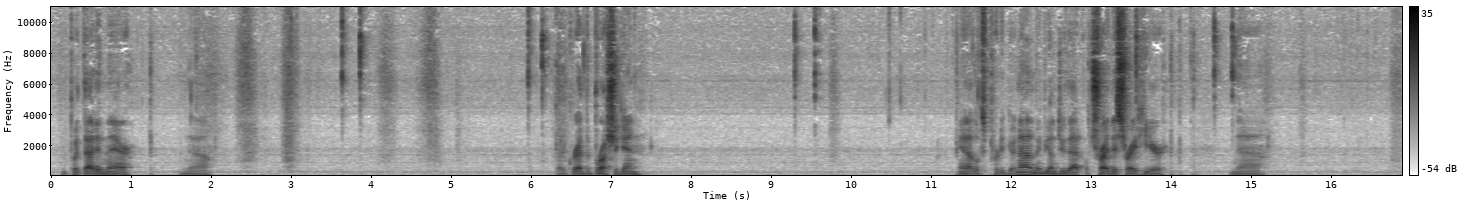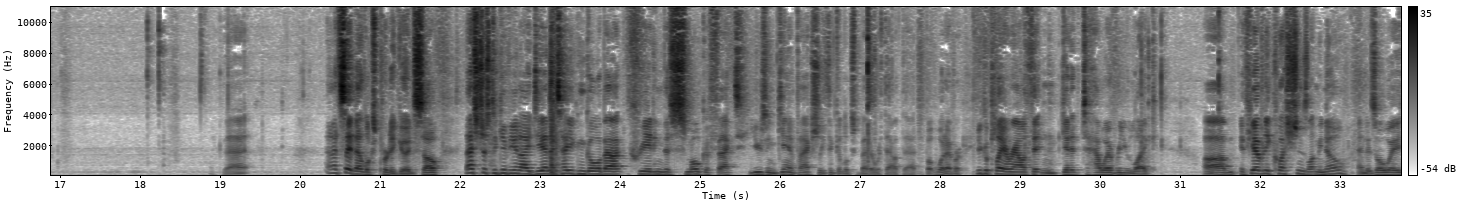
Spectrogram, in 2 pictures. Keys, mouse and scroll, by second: 1.9 ctrl+z, 3.9 click, 6.2 click, 9.5 click, 11.7 ctrl+z, 13.5 click, 14.4 ctrl+z, 14.8 ctrl+click, 18.3 click, 27.4 ctrl+z, 31.0 click.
